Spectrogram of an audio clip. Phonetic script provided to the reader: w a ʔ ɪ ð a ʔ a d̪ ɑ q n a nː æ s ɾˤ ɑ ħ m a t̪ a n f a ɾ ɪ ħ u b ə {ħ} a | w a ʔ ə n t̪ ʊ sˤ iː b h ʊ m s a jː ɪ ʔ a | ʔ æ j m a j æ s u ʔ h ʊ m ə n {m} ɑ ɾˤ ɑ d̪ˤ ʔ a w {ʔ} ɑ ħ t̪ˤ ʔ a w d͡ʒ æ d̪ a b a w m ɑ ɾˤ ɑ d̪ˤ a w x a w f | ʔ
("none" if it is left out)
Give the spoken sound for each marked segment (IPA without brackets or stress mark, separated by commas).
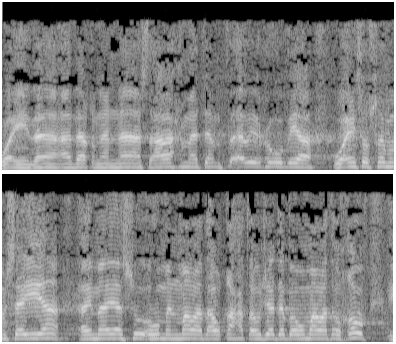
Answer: h, m, q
